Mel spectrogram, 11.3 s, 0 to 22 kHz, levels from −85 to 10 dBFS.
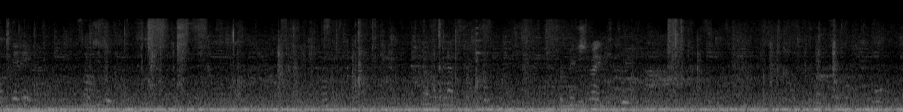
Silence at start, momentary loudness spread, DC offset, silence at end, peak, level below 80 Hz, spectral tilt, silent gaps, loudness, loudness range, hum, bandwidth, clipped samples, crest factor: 0 s; 2 LU; under 0.1%; 0 s; -22 dBFS; -46 dBFS; -5.5 dB/octave; none; -41 LUFS; 1 LU; none; 11.5 kHz; under 0.1%; 16 dB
